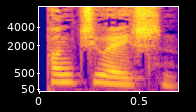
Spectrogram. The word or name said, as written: punctuation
